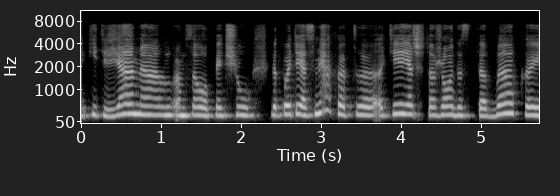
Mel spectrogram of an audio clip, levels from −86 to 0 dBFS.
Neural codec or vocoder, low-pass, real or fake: codec, 16 kHz, 1 kbps, FunCodec, trained on Chinese and English, 50 frames a second; 7.2 kHz; fake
